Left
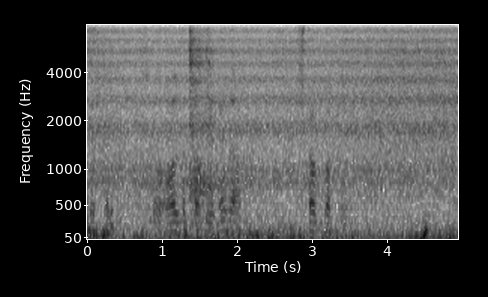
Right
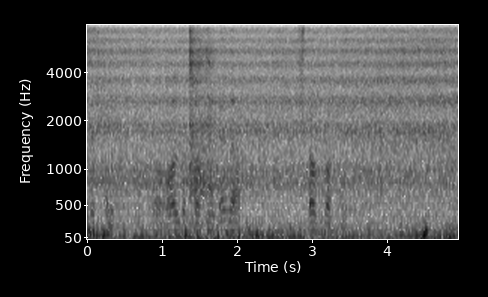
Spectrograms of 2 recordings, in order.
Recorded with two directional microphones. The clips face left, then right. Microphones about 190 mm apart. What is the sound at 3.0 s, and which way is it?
Speech, centre (ahead or behind).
